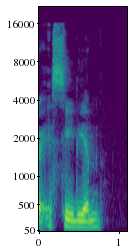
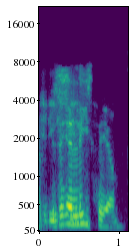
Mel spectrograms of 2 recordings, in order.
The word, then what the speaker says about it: Elysium: I've been playing Disco Elysium. Have I said it right? – No. – Elysium. – Elysium, that's it.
